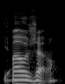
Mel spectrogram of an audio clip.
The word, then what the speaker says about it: Mongeau: need to clarify something how do you say your last name Mojo Tana Mojo's here I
